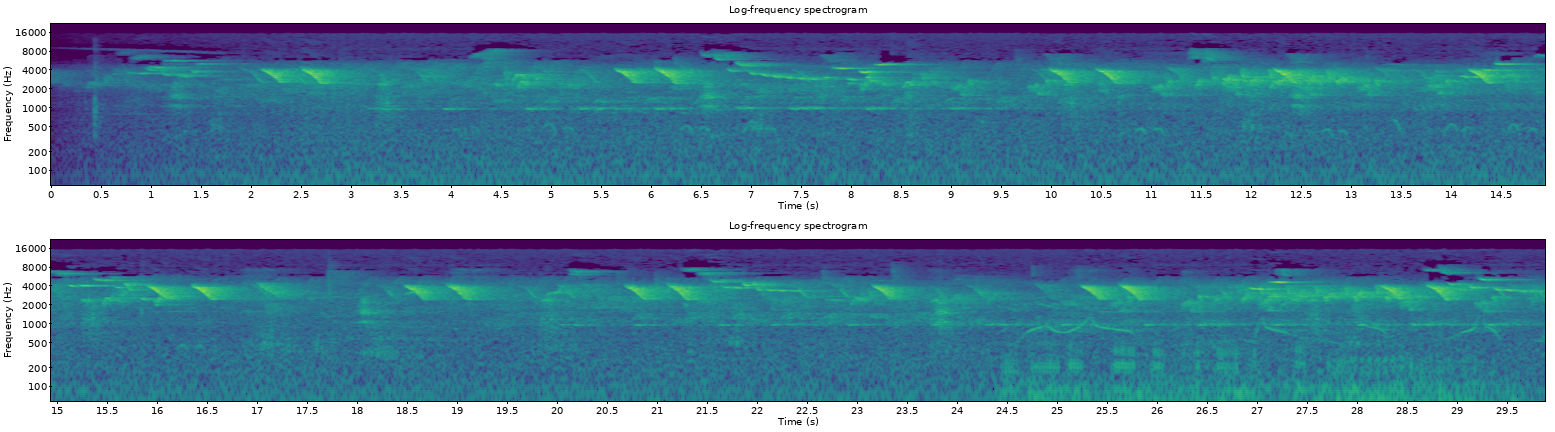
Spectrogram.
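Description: Small birds chirping: quick, short sweeping calls in clusters of two to four, repeated every second or so. Faint rustling and handling noise joins in near the end.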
